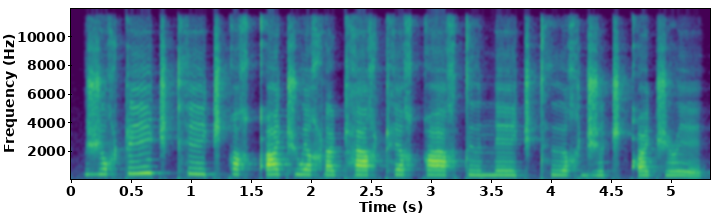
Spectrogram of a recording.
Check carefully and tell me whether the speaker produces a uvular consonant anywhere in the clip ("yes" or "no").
yes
